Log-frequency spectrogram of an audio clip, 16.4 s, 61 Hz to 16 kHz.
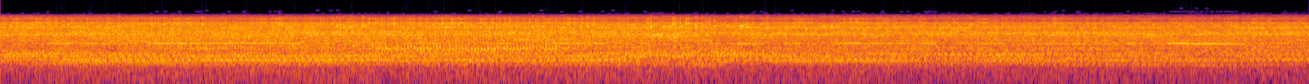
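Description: A 1986 John Deere 318 garden tractor's Onan flat-twin engine running smoothly at a steady speed.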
